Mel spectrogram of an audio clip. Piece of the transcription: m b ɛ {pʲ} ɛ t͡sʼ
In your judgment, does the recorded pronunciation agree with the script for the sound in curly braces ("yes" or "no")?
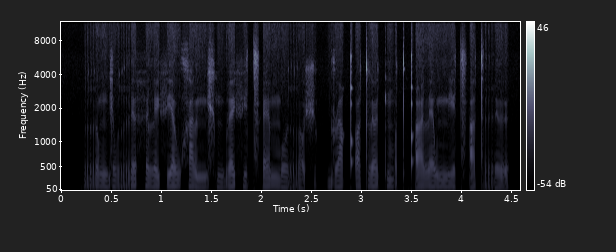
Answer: no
